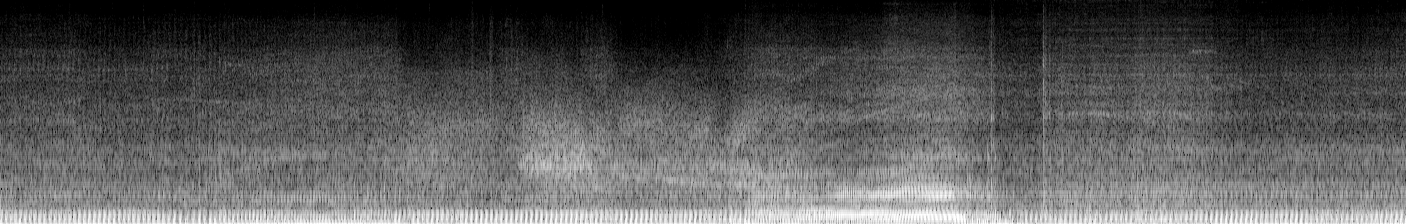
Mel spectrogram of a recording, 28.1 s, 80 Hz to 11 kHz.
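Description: Honda Rebel 500's parallel-twin engine running, heard from the rider's seat. Past the middle its note climbs for about four seconds, then drops off abruptly.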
